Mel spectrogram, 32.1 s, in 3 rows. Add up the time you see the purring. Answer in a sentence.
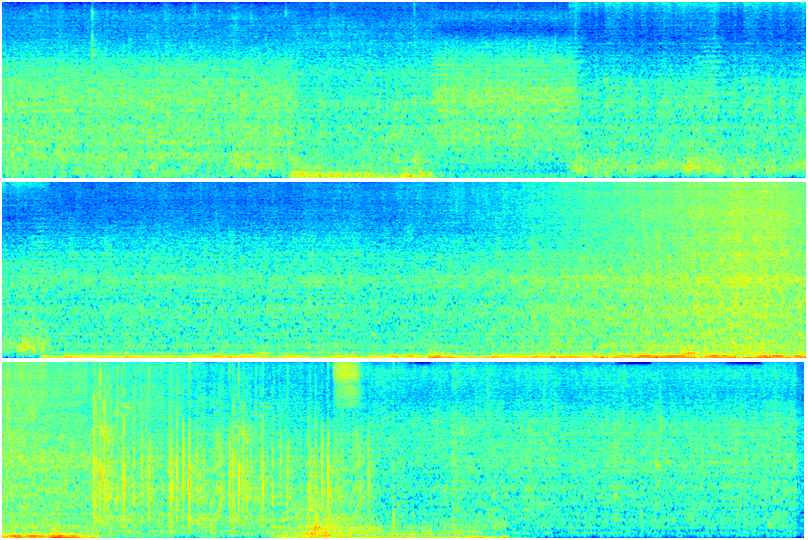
You can hear the purring for 3 seconds altogether.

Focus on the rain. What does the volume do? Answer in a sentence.
The volume of the rain goes up, then down.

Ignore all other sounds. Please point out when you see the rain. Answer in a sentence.
The rain can be heard from 0.0 to 32.0 s.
